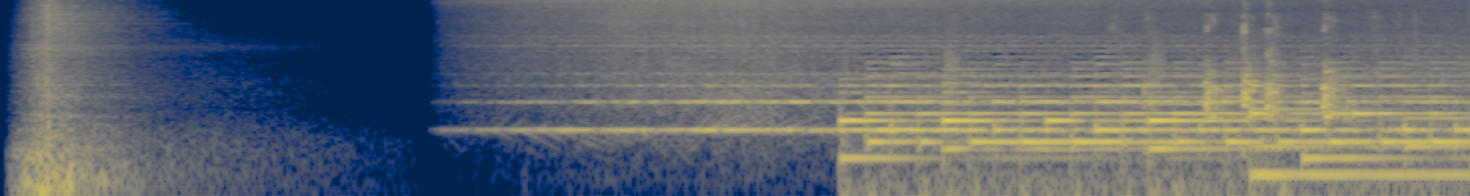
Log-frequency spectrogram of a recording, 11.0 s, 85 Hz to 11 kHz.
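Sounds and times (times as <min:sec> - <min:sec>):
whoosh with deep boom: 0:00.0 - 0:02.4.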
